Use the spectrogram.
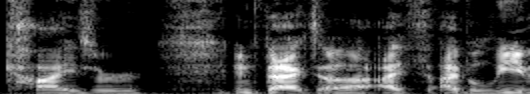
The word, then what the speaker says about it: Caesar: from Caesar, just like Kaiser. In fact, I believe actually in Latin that's supposed to be a hard sound, like Kaiser, like Julius Kaiser.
